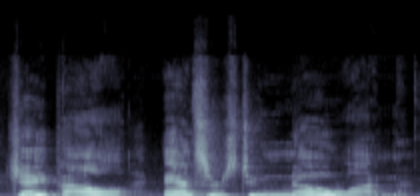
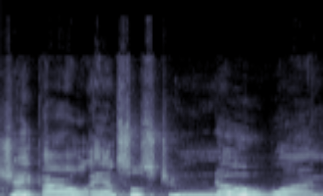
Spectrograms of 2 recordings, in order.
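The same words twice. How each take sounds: First: Each word is articulated clearly and separately. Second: The words run together and sound slurred. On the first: The speaker calls it right. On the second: The speaker calls it wrong.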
